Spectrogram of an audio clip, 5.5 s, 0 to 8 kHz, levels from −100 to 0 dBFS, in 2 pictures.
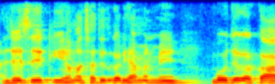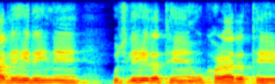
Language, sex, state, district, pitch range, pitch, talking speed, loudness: Chhattisgarhi, male, Chhattisgarh, Sarguja, 180-195 Hz, 190 Hz, 195 wpm, -15 LUFS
